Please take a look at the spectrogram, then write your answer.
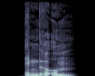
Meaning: inflection of umändern: 1. first-person singular present 2. first/third-person singular subjunctive I 3. singular imperative
- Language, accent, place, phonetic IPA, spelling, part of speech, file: German, Germany, Berlin, [ˌɛndʁə ˈʊm], ändre um, verb, De-ändre um.ogg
